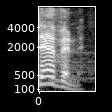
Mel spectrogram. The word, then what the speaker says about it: Ivan: Evan! It's pronounced Evan.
